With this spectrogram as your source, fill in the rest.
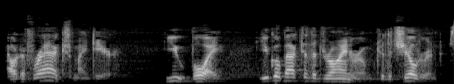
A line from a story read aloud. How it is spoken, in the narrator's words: said Julian Mastakovich, looking at the boy sternly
